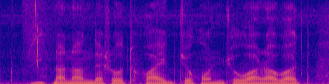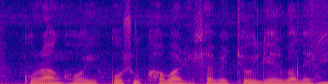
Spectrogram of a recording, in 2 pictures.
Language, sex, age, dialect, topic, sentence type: Bengali, male, 51-55, Rajbangshi, agriculture, statement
